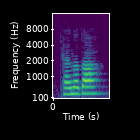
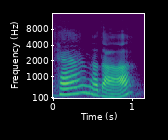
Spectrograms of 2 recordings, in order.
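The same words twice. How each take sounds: First: The pitch stays flat at the end. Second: The pitch rises at the end. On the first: The speaker calls it wrong. "그냥 캐나다 이렇게 읽어주는 게 아니라" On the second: The speaker calls it right. "캐나다 하고 올려주시고요"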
